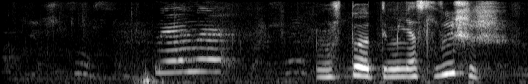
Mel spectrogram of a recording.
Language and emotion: Russian, positive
